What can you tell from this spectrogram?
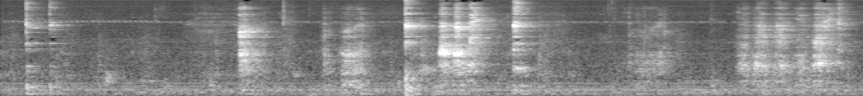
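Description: A metal fork clinking and scraping against a plate as it cuts up pieces of omelette, in a series of short scrapes and clicks with pauses between.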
